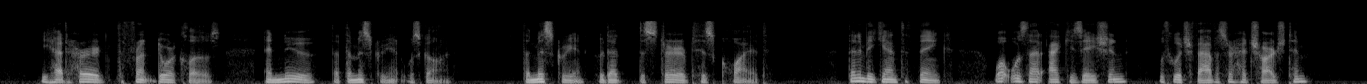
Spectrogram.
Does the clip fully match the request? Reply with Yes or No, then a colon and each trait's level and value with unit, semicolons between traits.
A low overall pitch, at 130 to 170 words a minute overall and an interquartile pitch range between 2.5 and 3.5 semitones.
Yes: low, 105 Hz; average, 160 wpm; average, 2.9 semitones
